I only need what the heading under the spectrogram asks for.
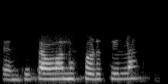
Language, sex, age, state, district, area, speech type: Odia, female, 30-45, Odisha, Nabarangpur, urban, conversation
